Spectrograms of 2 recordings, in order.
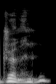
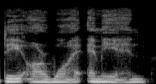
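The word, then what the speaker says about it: Drymen: going to stay at a place called drummond d-r-y-m-e-n i mean or dry men but drummond is apparently what it's how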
